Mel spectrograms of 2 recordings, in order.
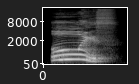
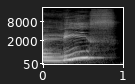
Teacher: Лис тверда, л, а ліс буде м'яка.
